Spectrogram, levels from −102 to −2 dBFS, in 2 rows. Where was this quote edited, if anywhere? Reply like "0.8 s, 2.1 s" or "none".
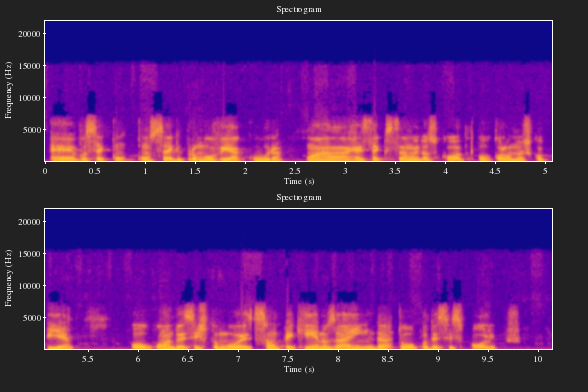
2.6 s, 4.3 s, 7.1 s, 8.5 s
